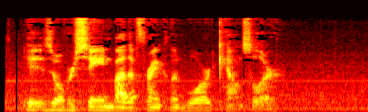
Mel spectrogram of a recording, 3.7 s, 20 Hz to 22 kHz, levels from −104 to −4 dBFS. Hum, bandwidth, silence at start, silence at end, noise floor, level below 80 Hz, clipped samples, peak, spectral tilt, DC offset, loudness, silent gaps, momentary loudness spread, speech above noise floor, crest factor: none; 12 kHz; 0.25 s; 0.9 s; -53 dBFS; -64 dBFS; under 0.1%; -2 dBFS; -1.5 dB/octave; under 0.1%; -22 LUFS; none; 16 LU; 29 dB; 24 dB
